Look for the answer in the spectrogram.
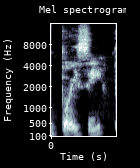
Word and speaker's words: Boise: the inside people in Boise, pronounced it with an S sound, so Boise.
